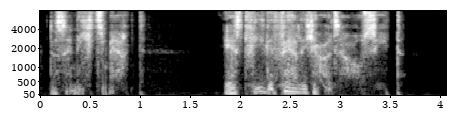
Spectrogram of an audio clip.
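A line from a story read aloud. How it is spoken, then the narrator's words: Whispering. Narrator (German): flüsterte Frodo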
